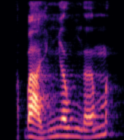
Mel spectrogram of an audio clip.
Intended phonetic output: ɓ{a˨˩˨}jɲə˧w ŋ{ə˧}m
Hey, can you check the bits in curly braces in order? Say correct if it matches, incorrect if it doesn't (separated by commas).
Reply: correct, incorrect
